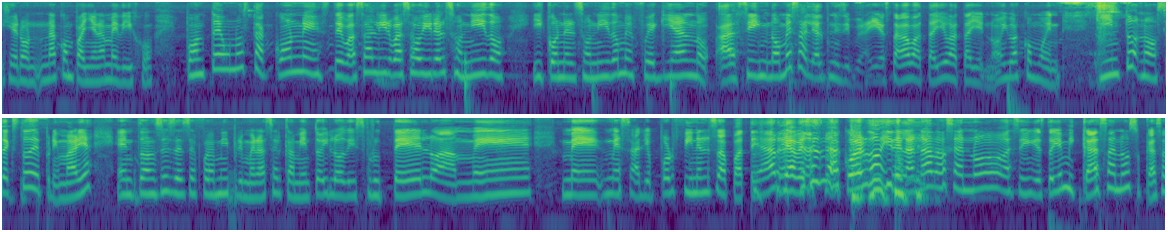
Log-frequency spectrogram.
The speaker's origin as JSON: {"language": "Spanish", "region": "Puebla", "country": "Mexico", "tie": "born there", "lives_now": "Guadalajara, Mexico", "said": "pues yo soy de Puebla, bueno, nací allá, pero he vivido acá en Guadalajara mucho tiempo."}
